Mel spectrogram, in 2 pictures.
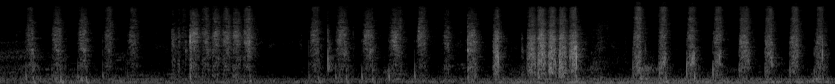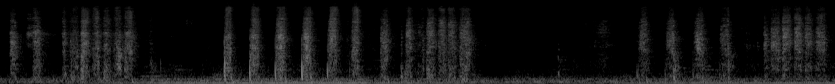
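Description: A buffer scrubs over acrylic nails in quick back-and-forth strokes. Short bursts of dry, close rubbing are broken by brief pauses, all at a soft, even level.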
